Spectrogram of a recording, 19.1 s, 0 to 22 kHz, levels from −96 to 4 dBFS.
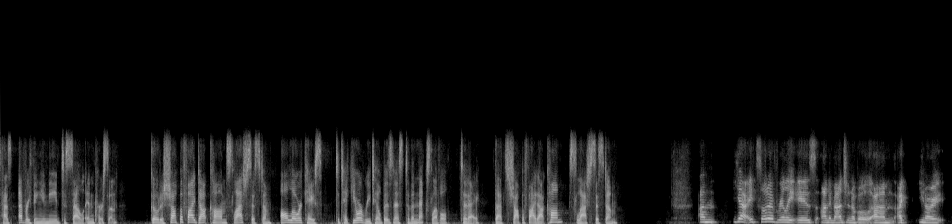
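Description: Throughout, Opus voice compression cuts everything above 8.8 kHz. Coarse SILK excitation coding leaves the speech plainly hoarse and slightly robotic, consistent with about 12 kbps.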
